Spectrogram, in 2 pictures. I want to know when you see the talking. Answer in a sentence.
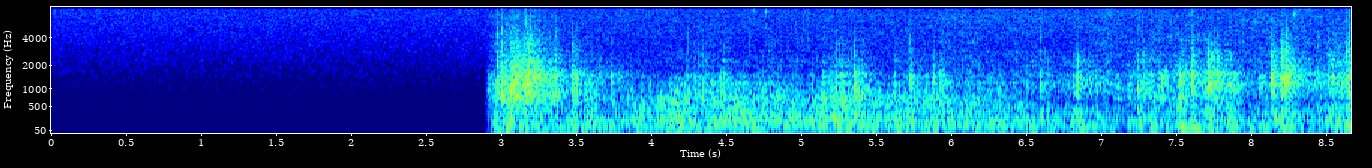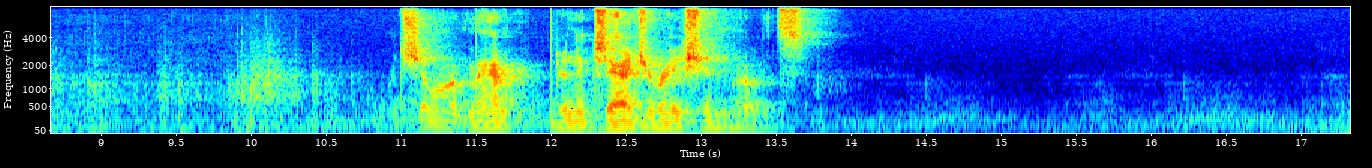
The talking can be heard from 10.9 to 13.7 s.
